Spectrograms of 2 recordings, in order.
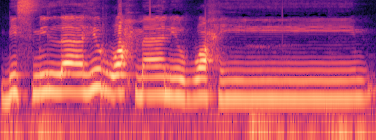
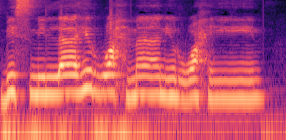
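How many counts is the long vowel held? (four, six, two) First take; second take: four; two. First: The long vowel is held for four counts. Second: The long vowel is held for two counts. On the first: "That was four" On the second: "That's two"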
